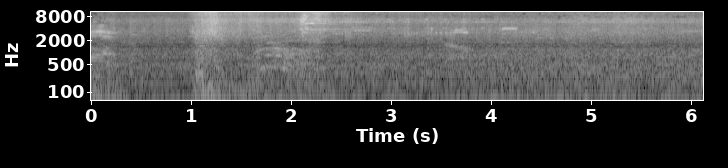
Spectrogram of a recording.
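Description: Harsh electronic glitch noises crackle and burst.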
